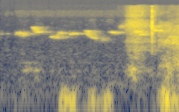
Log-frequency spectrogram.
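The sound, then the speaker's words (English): Birds sing outside an open balcony, a faint string of high, warbling chirps, followed by a brief burst of broad rustling noise. “your birds are being like really coming through your microphone. It is really delightful. Have you got lots of bird song outside?”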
